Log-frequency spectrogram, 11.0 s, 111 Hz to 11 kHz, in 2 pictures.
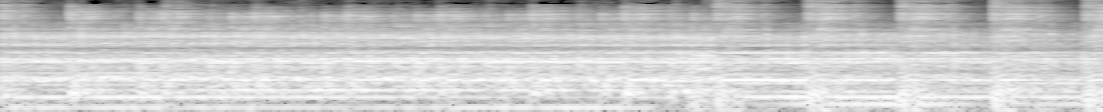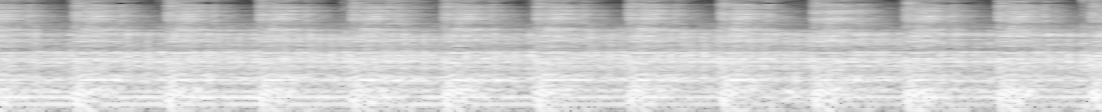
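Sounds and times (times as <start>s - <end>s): live electronic music: 0.0s - 11.0s
programmed beat: 0.0s - 11.0s.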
